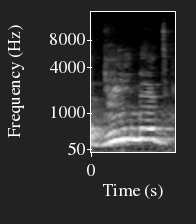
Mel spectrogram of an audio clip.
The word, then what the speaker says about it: dreamed: Pronúncia então de dream. No passado não seria dreamed, mas seria dreamed. Dreamed. Essa é a pronúncia, o E desaparecendo também.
